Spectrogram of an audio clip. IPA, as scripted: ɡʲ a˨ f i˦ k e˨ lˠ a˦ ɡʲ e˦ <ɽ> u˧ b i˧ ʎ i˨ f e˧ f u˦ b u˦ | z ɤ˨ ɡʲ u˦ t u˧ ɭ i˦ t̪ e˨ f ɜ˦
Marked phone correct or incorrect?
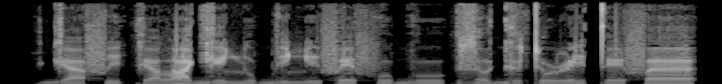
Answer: incorrect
